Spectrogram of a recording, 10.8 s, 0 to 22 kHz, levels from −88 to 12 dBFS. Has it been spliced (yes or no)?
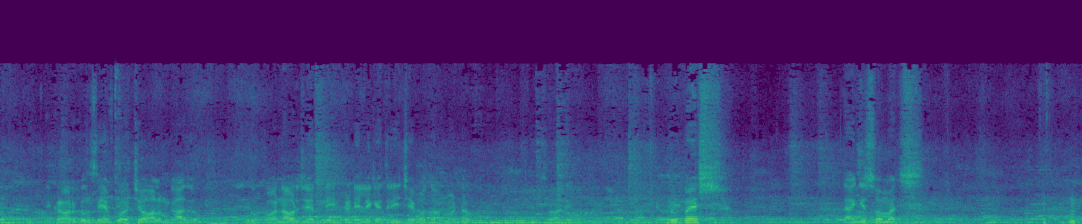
no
